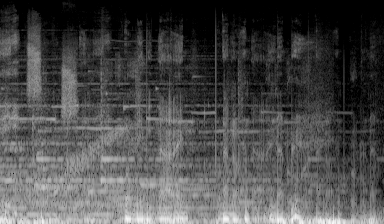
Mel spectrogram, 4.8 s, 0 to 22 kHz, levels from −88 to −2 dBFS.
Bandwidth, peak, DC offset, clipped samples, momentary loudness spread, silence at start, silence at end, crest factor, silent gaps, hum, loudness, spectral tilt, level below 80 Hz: 12.5 kHz; -2 dBFS; under 0.1%; under 0.1%; 8 LU; 0 s; 0 s; 14 dB; none; none; -19 LUFS; -6.5 dB/octave; -18 dBFS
